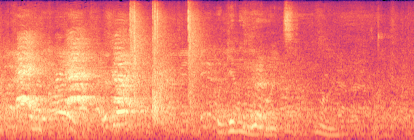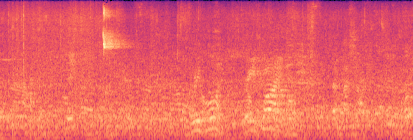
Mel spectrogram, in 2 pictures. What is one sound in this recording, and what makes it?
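A crowd of spectators talks and cheers in a large echoing gym.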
